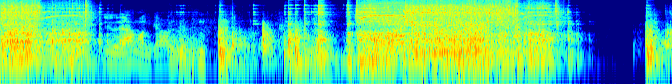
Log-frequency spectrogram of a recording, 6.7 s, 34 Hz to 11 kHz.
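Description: A small impact wrench rattles nuts off the differential U-bolts on a 2004 light-duty truck, in loud hammering bursts with short pauses between them, while people talk nearby.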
